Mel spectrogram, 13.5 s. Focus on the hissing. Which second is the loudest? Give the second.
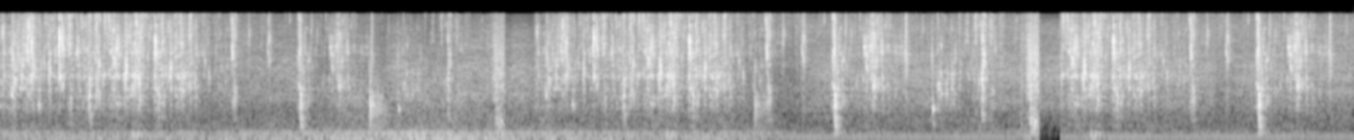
4 s.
